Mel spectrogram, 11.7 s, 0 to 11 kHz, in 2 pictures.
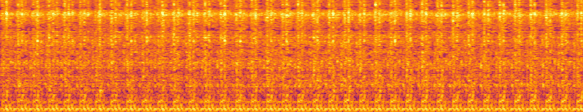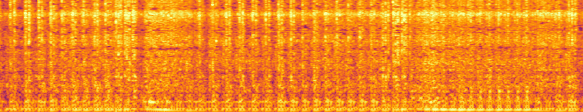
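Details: Mercedes OM611 diesel on standalone factory Bosch ECU, second start: uneven lumpy clatter about three beats a second with stumbles in rhythm; misfire from one bad injector.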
